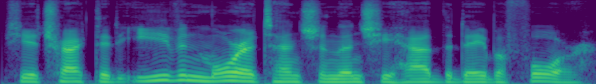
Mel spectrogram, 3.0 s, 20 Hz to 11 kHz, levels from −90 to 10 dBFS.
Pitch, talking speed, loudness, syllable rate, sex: 130 Hz, 220 wpm, -18 LUFS, 6.2 syllables/s, male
